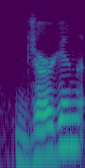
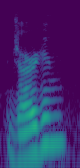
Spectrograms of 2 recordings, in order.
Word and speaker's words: Jurgen: u r g n how you think you pronounce that Jurgen like the lotion J Jurgen right okay Brazil what's up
